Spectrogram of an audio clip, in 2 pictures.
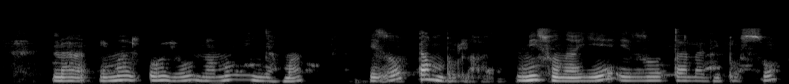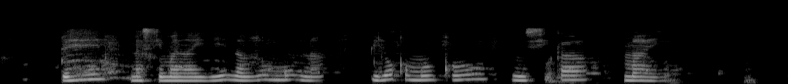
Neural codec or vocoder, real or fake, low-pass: none; real; 5.4 kHz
